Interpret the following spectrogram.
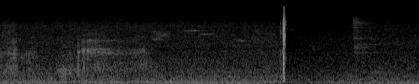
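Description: A single sharp click as a homemade chopstick-and-rubber-band mini crossbow fires, near the end, over faint outdoor background noise.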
